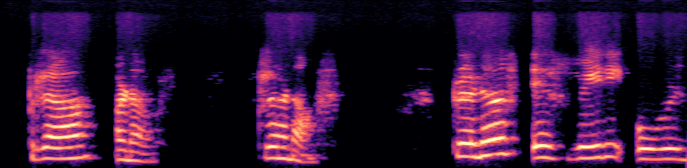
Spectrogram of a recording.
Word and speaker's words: pranav: So, I'm going to write it down for you and explain you what actually the pranav meditation. uh, the pronunciation is pranav, pranav, pranav. Again, I'm repeating the pronunciation pranav, pranav.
